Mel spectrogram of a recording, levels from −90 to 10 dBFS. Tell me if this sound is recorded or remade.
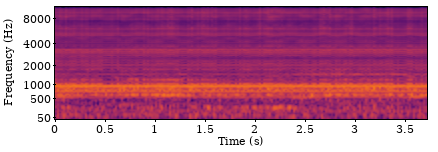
remade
